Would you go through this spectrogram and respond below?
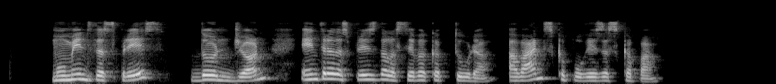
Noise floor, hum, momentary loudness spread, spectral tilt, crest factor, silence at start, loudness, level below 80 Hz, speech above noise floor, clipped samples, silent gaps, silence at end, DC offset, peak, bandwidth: under -90 dBFS; none; 11 LU; -4 dB/octave; 18 dB; 0.55 s; -18 LUFS; -62 dBFS; over 72 dB; under 0.1%; 1.75-1.90 s, 5.01-5.08 s; 1.2 s; under 0.1%; -2 dBFS; 8 kHz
